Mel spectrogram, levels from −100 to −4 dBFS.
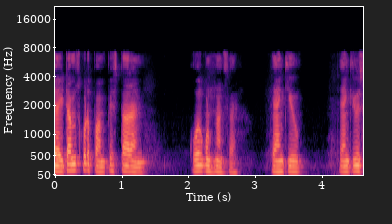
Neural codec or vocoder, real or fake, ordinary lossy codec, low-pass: none; real; none; 7.2 kHz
